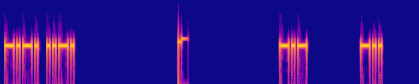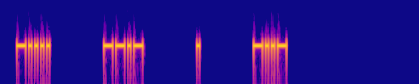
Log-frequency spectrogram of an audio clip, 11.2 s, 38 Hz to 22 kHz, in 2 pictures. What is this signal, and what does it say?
Morse code, heard as a keyed tone, about 30 wpm, spaced as for 12 wpm, 700 Hz. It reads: CF KD6QEX
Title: USA Call Signs - 6x Character Spacing - 30wpm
